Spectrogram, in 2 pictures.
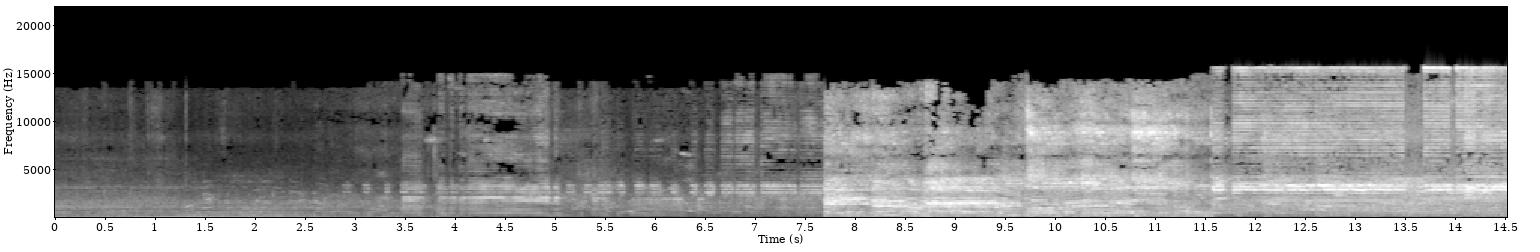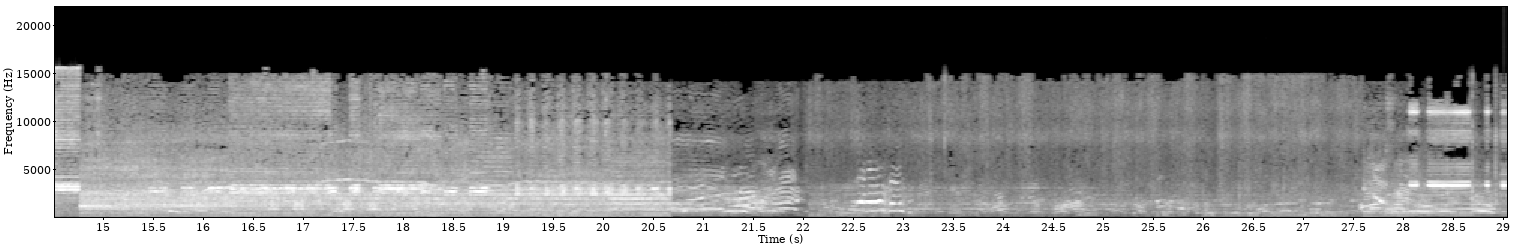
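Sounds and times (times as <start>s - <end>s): car horns blasting: 3.0s - 7.9s, 10.9s - 20.8s, 27.8s - 29.0s
crowd shouting: 4.2s - 29.0s.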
